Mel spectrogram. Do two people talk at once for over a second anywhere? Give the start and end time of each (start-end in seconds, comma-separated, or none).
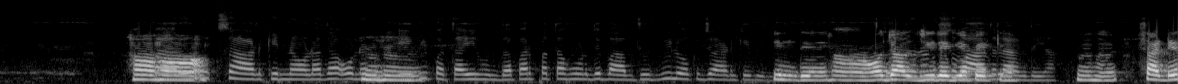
8.8-10.2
